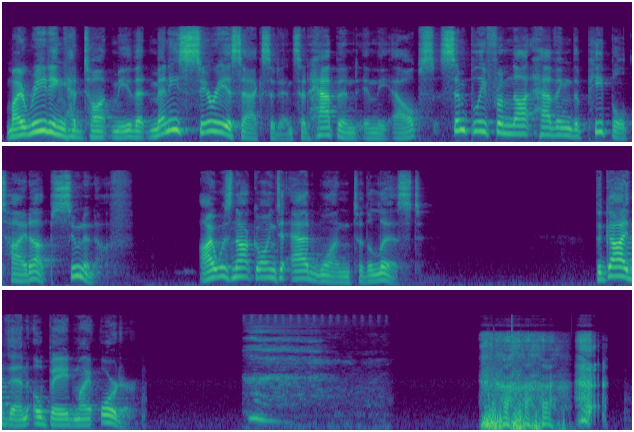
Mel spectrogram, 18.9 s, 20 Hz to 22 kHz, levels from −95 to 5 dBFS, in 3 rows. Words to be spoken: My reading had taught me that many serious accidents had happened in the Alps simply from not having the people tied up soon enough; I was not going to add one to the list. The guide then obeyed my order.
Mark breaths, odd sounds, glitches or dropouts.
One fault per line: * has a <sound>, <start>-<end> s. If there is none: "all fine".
* has a sigh, 15.0-16.6 s
* has a laugh, 17.4-18.7 s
